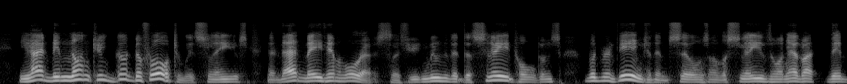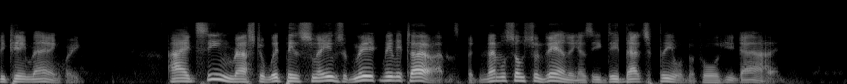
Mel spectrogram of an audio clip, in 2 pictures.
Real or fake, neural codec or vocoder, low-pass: fake; codec, 16 kHz, 0.5 kbps, FreqCodec, larger model; 7.2 kHz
